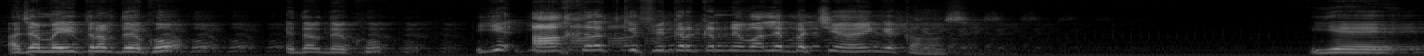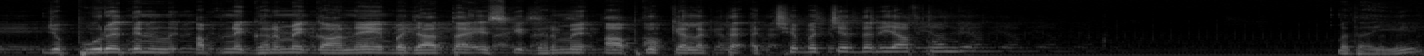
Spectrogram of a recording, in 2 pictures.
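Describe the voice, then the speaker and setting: A man preaching a fiery religious sermon to a gathering, moving from quiet asides to impassioned shouting and firing rhetorical questions at the crowd. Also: high voice, moderate pace, long pauses.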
